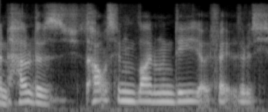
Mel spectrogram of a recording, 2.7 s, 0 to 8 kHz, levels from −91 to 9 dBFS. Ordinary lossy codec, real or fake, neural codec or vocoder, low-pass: Opus, 64 kbps; fake; autoencoder, 22.05 kHz, a latent of 192 numbers a frame, VITS, trained on many speakers; 7.2 kHz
